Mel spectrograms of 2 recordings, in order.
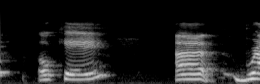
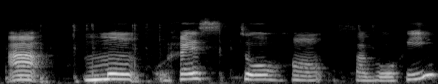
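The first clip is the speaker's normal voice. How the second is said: slow, word by word, with long pauses; drawn-out dictating voice, each word set apart; slow dictation; slower than usual. Shown as a demonstration. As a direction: spell it out slowly as you type it. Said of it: "This is what I was trying to write".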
